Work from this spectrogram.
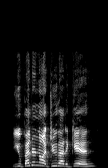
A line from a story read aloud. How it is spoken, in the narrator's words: said to herself, and shouted out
